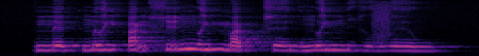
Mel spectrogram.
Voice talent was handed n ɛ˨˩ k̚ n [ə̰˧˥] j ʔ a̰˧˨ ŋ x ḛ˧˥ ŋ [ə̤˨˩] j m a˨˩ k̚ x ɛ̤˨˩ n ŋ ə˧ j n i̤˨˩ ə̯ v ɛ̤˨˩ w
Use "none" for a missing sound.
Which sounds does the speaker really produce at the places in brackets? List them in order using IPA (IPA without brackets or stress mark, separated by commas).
ə˧, ə˨˦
